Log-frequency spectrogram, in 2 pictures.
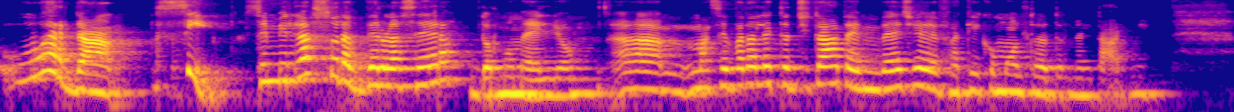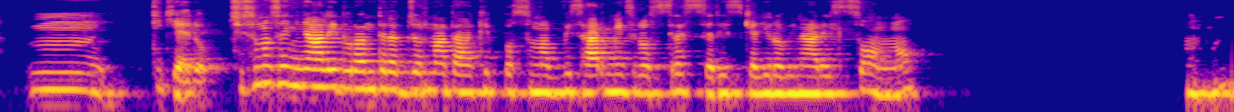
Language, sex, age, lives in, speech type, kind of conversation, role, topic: Italian, female, 25-29, Italy, read, expert-assistant, asker, Tra l'ambiente della mia camera, la dieta e la gestione dello stress, quale aspetto conta di più per un sonno ristoratore?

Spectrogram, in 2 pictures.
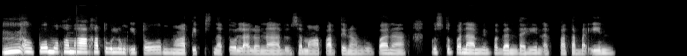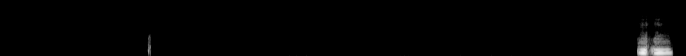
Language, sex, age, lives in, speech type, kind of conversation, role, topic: Filipino, female, 30-34, Philippines, read, expert-assistant, asker, Paano nakakatulong ang mga bulate sa lupa sa pagtatanim?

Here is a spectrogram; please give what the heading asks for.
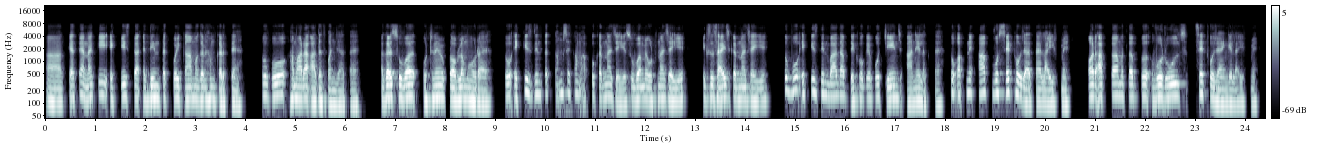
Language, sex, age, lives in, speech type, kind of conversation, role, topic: Hindi, male, 25-29, India, conversation, podcast, guest, Motivation gir jaaye to use phir se jagane ka sabse asaan tareeka kya hai?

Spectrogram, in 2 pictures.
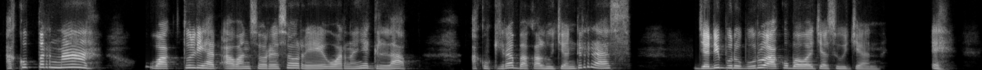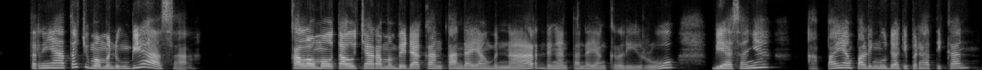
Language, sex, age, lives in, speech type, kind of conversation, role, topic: Indonesian, female, 45-49, Indonesia, read, expert-assistant, asker, Bagaimana cara melatih kepekaan mengenali tanda-tanda perubahan cuaca sendiri?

